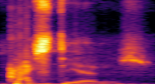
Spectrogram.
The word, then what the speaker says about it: Christian: a way of life the word Christian which the right pronunciation is Christ Ian's it means people like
